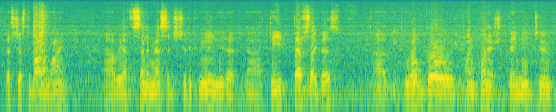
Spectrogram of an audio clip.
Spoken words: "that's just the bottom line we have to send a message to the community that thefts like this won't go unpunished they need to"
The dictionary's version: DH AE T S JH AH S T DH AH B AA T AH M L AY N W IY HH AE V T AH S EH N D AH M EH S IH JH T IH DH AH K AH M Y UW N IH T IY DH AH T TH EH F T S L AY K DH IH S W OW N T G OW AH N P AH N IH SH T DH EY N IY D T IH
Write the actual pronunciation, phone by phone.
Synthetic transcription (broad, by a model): DH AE T S JH AH S T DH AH B AA T AH M L AY N W IY HH AE F T AH S EH N D AH M EH S IH JH T IH DH AH K M Y UW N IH T IY DH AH T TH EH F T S L AY K DH IH S W OW N G OW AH N P AH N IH SH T DH EY N IY D T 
